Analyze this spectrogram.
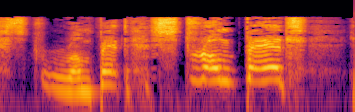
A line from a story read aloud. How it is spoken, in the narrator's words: he shouted at every blow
